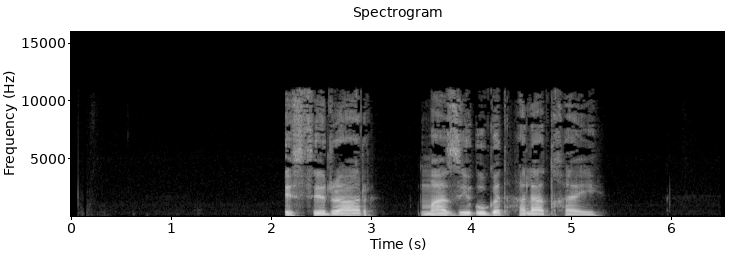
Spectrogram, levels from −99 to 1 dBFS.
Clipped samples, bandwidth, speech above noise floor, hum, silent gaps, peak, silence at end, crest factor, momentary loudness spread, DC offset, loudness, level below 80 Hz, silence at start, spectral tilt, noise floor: under 0.1%; 11.5 kHz; 61 dB; none; none; -4 dBFS; 1.25 s; 20 dB; 11 LU; under 0.1%; -23 LUFS; -62 dBFS; 2.15 s; -5.5 dB/octave; -83 dBFS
